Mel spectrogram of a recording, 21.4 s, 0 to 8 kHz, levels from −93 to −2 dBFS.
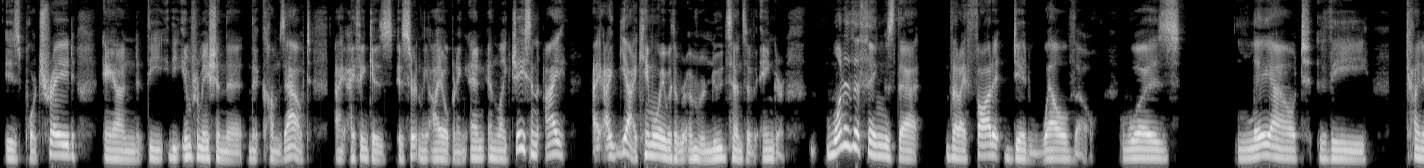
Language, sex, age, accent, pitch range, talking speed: English, male, 30-49, American, 100-130 Hz, 150 wpm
